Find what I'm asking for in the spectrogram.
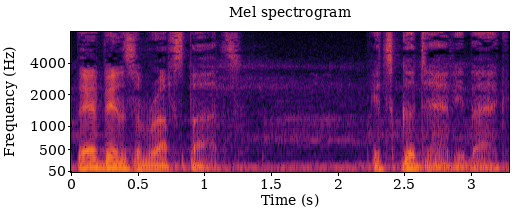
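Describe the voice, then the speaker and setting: Older military counselor, low voice, very varied intonation, earnest, blunt, game cutscene, faint noise. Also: male voice, very animated, moderate pace, creaky, darkish tone, exaggerated voice. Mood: cordial. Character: gruff, loyal older male military statesman. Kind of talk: video game cutscene acting.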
